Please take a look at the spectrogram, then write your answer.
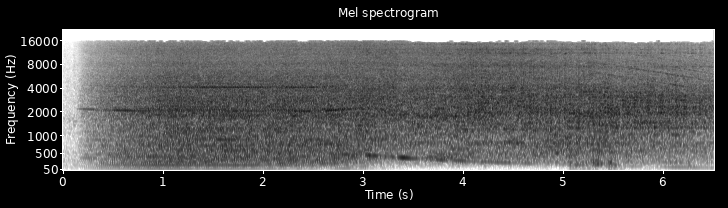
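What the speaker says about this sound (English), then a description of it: "so I'll use a jigsaw for that" A jigsaw cuts curves into the front edges of a wooden bench, giving a loud, steady buzzing rasp that runs almost continuously close to the microphone.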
